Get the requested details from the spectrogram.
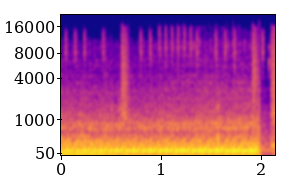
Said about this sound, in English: started the engine, put on his sunglasses, and drove off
